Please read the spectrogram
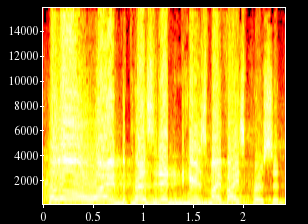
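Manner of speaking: high, loud pompous announcement; mock president intro. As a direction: introduce yourself like a grand president. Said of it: "is that the technical position?".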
